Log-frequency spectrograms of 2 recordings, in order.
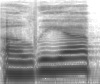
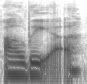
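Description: First: The name does not begin like 'Ali'. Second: The name begins like 'Ali'. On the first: The speaker calls it wrong. "I thought that it was [name]" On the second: The speaker calls it right. "she says that it's similar to Prince Ali, marvelous he, Ali. So it's like [name]"

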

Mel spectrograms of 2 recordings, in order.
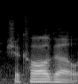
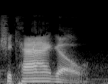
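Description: First: It is said the way older city guys say it. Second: It is said in the stereotyped Chicago accent.

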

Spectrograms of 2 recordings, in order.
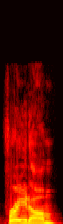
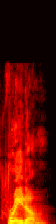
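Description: First: The word is said flatly, with little energy. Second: The word is said with strong, passionate energy. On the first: The speaker calls it wrong. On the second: The speaker calls it right.

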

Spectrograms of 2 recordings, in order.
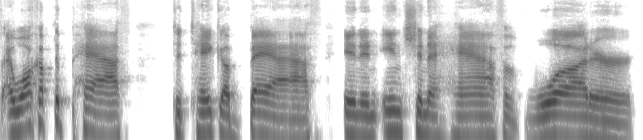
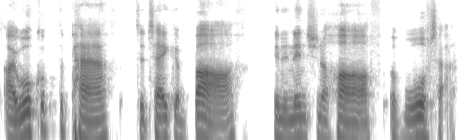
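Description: First: It is spoken in an American accent. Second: It is spoken in a British accent. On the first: "impersonate American people" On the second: "if you Britishize it"

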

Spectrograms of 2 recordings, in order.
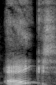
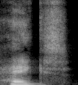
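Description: First: The word is said plainly, without an h. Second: The word starts with an added h sound.

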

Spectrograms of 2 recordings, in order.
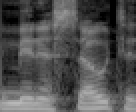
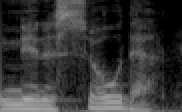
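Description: First: It is said in a plain general accent. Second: It is said in a strong Minnesotan accent. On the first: The speaker calls it wrong. "they don't say Minnesota" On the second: The speaker calls it right. "they say Minnesota"

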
